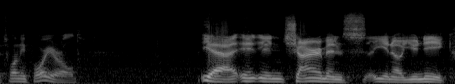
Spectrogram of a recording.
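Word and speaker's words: Scheierman: key cog but the Celtics drafting Baylor to pronounce the name right shyan um and then they picked up Anton Watson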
